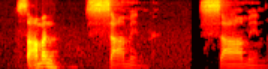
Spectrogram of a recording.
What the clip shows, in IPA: ˈsɑm ən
